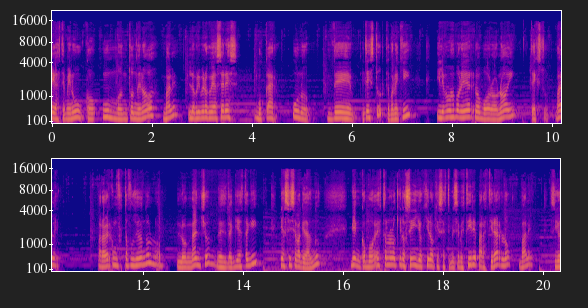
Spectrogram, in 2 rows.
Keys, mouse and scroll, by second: 2.5-2.9 drag, 9.2 Delete, 11.5 click, 18.4 scroll down 5, 18.9-20.3 middle drag.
